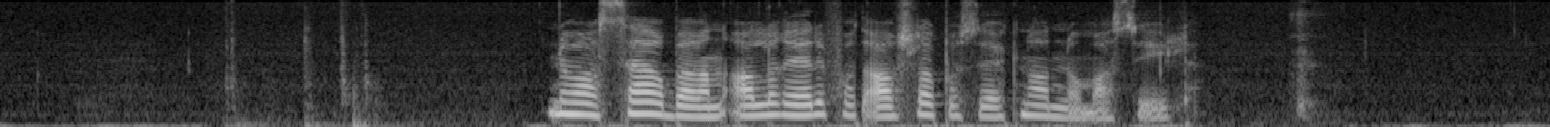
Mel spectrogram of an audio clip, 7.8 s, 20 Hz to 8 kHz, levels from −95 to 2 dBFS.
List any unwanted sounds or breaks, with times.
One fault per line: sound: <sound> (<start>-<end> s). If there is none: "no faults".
sound: squeak (1.1-2.2 s)
sound: sneeze (6.4-6.7 s)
